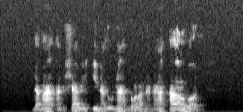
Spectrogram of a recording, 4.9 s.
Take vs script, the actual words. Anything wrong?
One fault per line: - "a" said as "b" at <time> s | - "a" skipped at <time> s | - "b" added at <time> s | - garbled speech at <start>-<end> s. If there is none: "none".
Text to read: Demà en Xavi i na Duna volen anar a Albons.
none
